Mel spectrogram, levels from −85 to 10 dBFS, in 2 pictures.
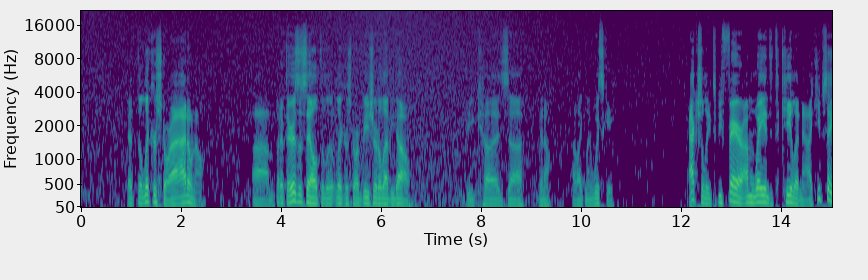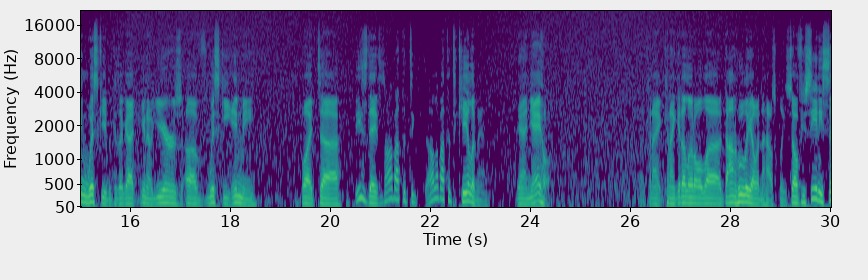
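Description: Overdone noise removal runs through the whole clip: a noise reducer set far too strong pulls each frequency band down whenever it sits close to the estimated noise floor, taking quiet parts of the voice with it. Pauses fall to near silence with twinkling specks.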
